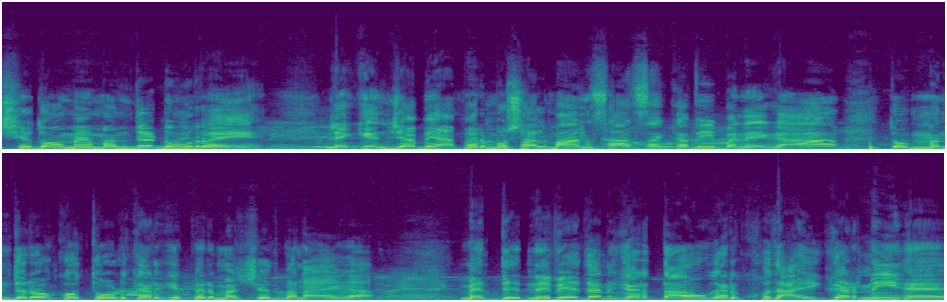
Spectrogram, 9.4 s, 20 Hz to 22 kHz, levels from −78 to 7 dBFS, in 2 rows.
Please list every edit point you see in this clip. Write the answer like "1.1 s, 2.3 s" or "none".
none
